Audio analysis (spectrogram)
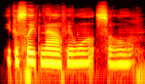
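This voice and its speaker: A woman voicing a gentle, protective male planet with a soft, soothing murmur in a story reading. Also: lowish voice, little pitch movement, normal speed, dry recording, studio quality, close to an everyday voice. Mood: tender.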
